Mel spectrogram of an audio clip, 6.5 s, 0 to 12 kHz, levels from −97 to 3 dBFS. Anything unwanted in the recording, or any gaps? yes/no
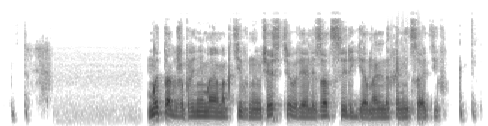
no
